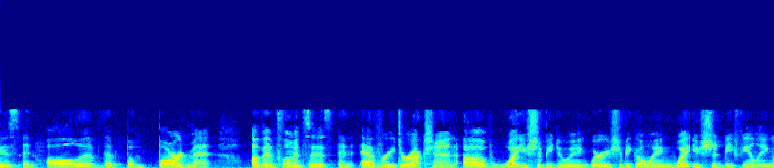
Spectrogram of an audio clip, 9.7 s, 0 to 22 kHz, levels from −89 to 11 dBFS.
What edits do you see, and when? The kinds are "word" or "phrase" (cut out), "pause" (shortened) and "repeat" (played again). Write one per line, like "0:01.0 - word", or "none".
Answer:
none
